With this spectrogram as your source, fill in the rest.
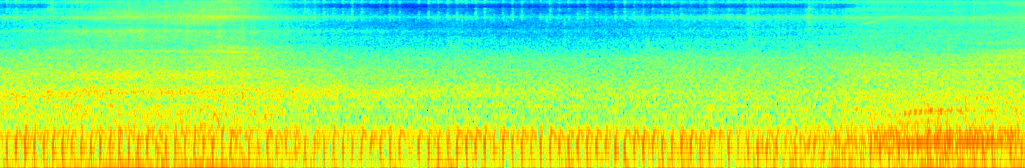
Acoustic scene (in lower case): street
